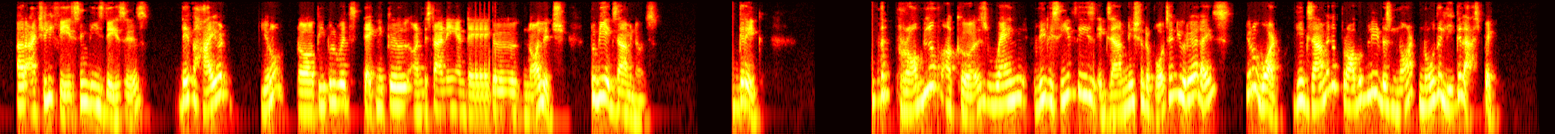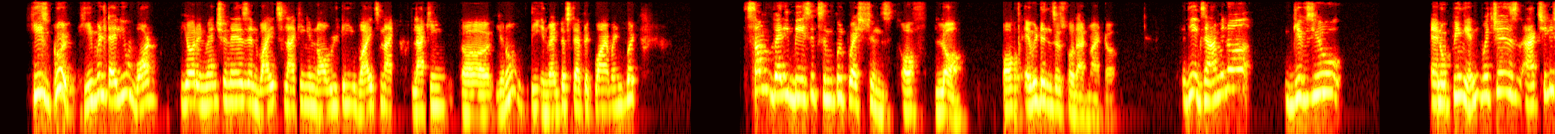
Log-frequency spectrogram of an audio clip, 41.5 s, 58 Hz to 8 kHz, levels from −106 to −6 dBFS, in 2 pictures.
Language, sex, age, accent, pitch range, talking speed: English, male, 20-39, Indian, 135-205 Hz, 135 wpm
